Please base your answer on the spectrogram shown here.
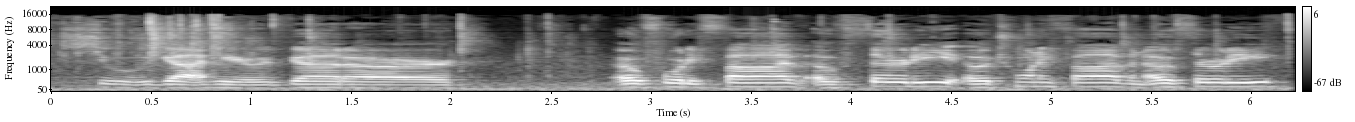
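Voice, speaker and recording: A man's voice: mid-range voice, fairly even intonation, moderate pace, a little hiss or hum. A young man chatting casually while unboxing and setting up a welder in his garage workshop. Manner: chatty, loose, talks while working with his hands. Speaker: welding hobbyist vlogger. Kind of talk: casual unboxing and how-to talk. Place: garage workshop with concrete floor. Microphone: phone camera held or propped nearby.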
